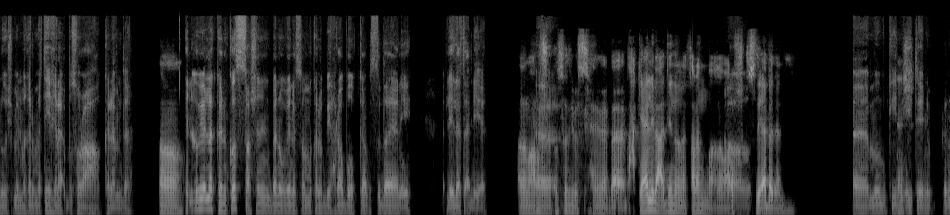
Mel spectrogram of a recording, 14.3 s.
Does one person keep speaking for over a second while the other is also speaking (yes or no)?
no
